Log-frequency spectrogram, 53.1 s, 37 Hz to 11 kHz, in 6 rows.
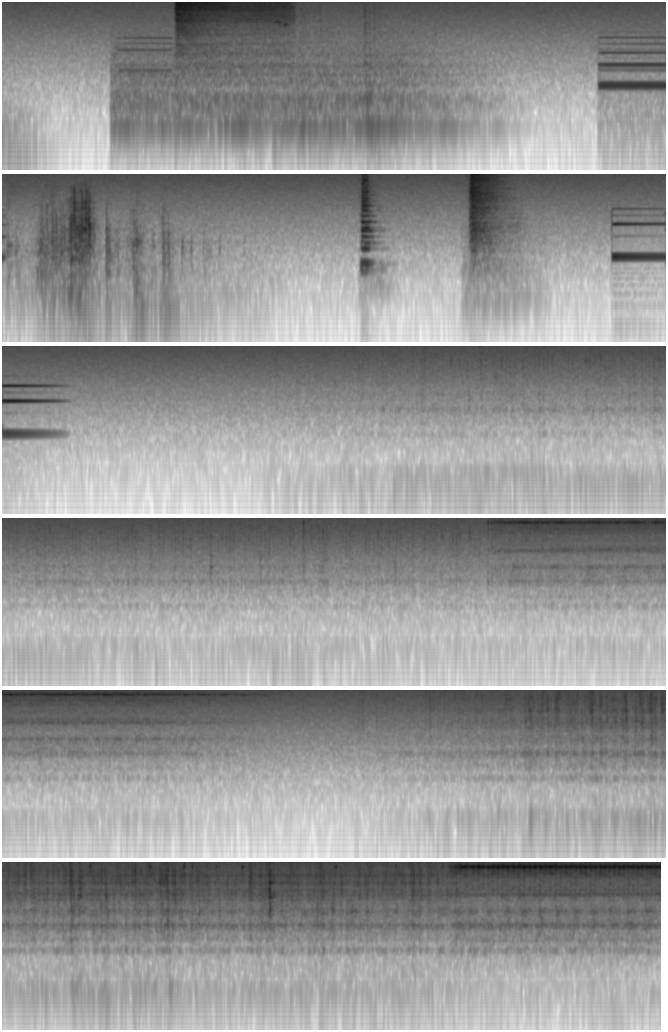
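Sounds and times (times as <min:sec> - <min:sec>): bus stop-request chime: 0:08.0 - 0:09.0, 0:17.0 - 0:18.8
rattle of clicks: 0:08.0 - 0:12.8, 0:21.8 - 0:39.0, 0:40.2 - 0:53.0
low vehicle rumble: 0:08.9 - 0:12.7
short loud burst: 0:15.0 - 0:16.2.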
